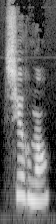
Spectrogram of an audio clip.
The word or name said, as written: sûrement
